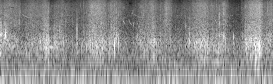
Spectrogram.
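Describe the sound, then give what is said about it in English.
Steady footsteps crunch along at a walking pace as someone walks around a car to its other side, each step a soft scuffing burst over a hissy, textured background, with no one talking. “I went around to the other side.”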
